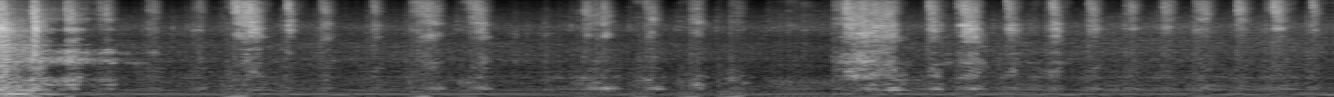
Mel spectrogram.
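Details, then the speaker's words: Vintage AMF snowmobile, first cold start of the season; sharp start, uneven two-stroke blips settling into a steady running beat, fires readily; normal cold start. "Well, I'm fired right up. And sounds like she's going to run. She wants to go."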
